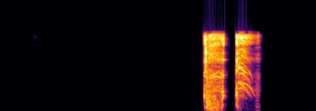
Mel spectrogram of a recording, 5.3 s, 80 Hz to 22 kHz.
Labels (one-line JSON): {"expert_labels": [{"quality": "good", "cough_type": "dry", "dyspnea": false, "wheezing": false, "stridor": false, "choking": false, "congestion": false, "nothing": true, "diagnosis": "healthy cough", "severity": "pseudocough/healthy cough"}], "age": 34, "gender": "male", "respiratory_condition": false, "fever_muscle_pain": false, "status": "healthy"}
